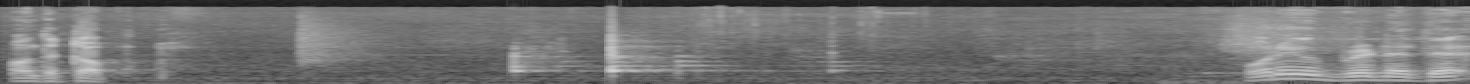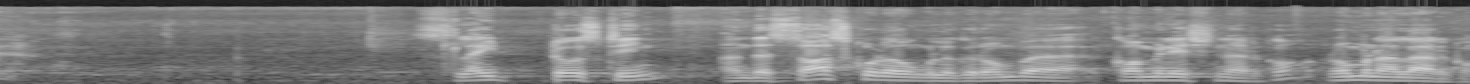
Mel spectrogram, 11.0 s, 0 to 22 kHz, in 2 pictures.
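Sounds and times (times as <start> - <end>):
utensil clinking on kitchenware: 1.9 - 3.4.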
